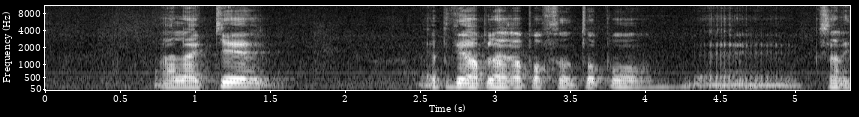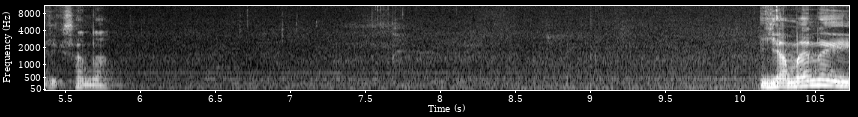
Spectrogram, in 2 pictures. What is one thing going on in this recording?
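A man speaks calmly into microphones, pausing between phrases.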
